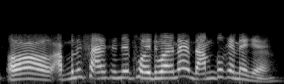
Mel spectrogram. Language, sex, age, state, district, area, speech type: Assamese, female, 60+, Assam, Morigaon, rural, conversation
